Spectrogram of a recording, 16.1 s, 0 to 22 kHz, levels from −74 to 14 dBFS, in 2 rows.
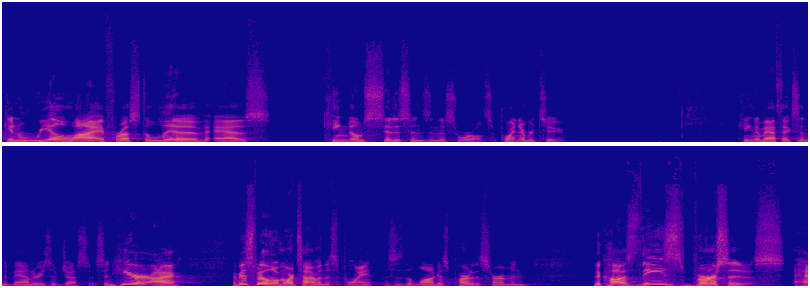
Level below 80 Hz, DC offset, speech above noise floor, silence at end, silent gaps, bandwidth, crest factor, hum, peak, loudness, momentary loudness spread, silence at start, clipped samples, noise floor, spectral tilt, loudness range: -76 dBFS; under 0.1%; 56 dB; 0 s; none; over 20 kHz; 24 dB; none; -4 dBFS; -26 LUFS; 19 LU; 0.05 s; under 0.1%; -83 dBFS; -4 dB/octave; 10 LU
